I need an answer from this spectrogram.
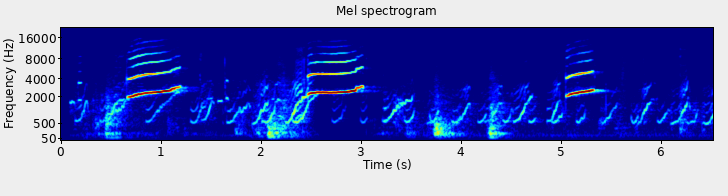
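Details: Two caged pet guinea pigs excitedly raving it up: loud, piercing, rising whistled wheeks at about one, two and a half and five seconds, separated by softer, rapid, upward-flicking chirps.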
